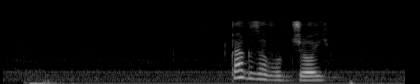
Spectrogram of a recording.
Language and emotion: Russian, neutral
